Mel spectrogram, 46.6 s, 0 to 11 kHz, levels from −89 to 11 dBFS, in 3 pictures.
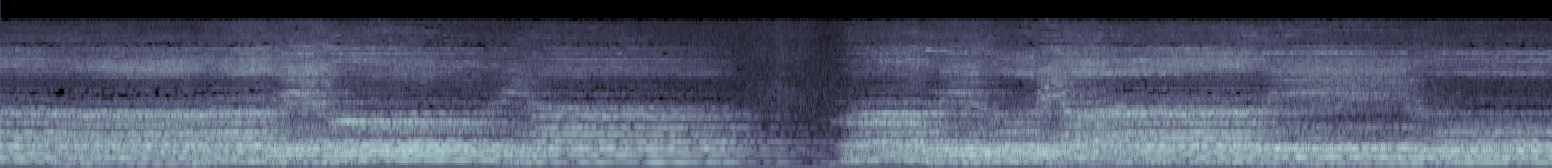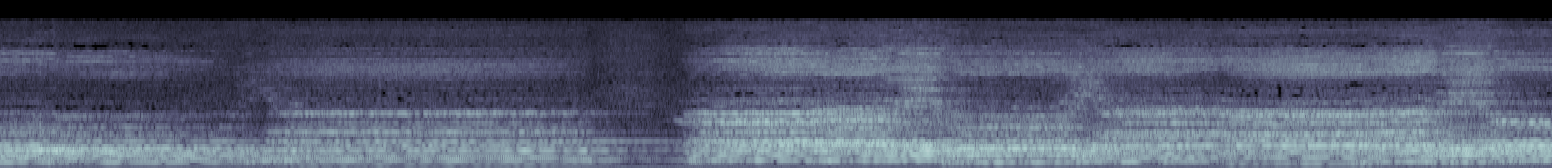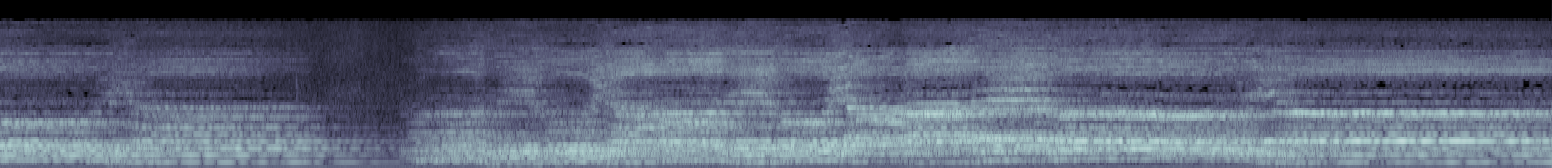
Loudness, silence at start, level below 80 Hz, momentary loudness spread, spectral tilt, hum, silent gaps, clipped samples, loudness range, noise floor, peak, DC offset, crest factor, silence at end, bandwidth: -19 LUFS; 0 s; -60 dBFS; 11 LU; -6 dB/octave; none; none; under 0.1%; 10 LU; -44 dBFS; -2 dBFS; 0.4%; 16 dB; 0 s; 7.4 kHz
